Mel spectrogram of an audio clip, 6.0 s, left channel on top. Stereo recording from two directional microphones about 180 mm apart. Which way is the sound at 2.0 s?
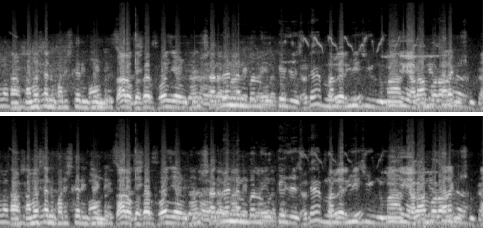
60° right (ahead or behind).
